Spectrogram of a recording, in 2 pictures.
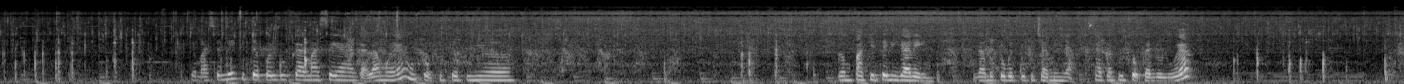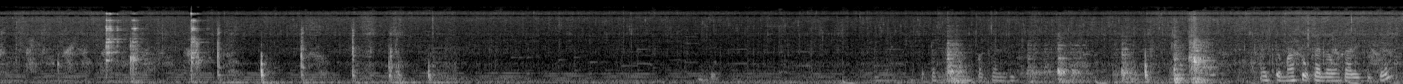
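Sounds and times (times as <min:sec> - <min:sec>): spice paste frying in pan: 0:00.0 - 0:28.0
wooden spatula scraping pan: 0:03.8 - 0:10.6, 0:13.8 - 0:18.6.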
